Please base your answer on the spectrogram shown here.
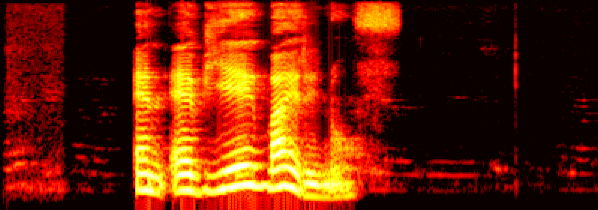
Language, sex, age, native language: Icelandic, female, 60-69, Icelandic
